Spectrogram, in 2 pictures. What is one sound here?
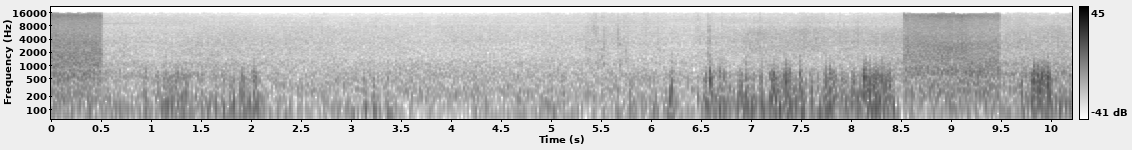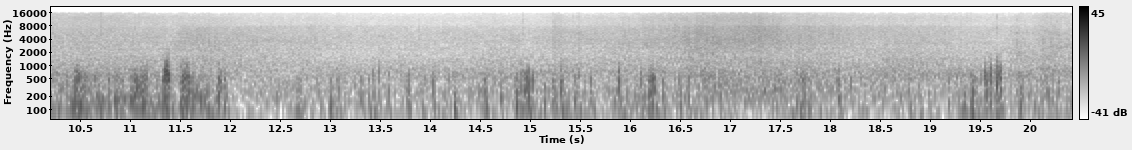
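Waves crash and wash up onto a beach.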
